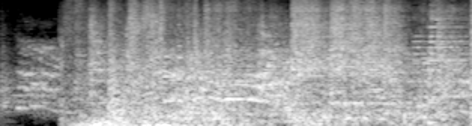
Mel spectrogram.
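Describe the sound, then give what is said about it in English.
Prisoners smash furniture, overturn beds and attack the window grills in their cells. The result is a loud, dense, continuous din of crashing and banging. “They break furniture, tear the clothes, turn their beds over and attack the grills over the windows.”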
